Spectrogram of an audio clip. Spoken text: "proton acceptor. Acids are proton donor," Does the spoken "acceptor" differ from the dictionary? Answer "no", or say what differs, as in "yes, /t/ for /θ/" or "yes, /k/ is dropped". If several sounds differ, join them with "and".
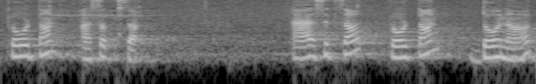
yes, /k/ is dropped and /s/ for /t/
